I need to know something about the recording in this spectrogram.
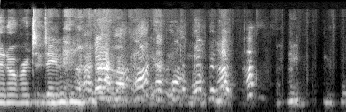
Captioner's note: all laugh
